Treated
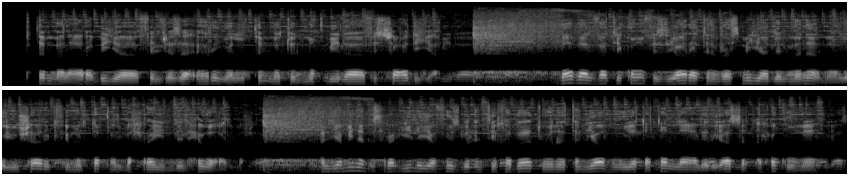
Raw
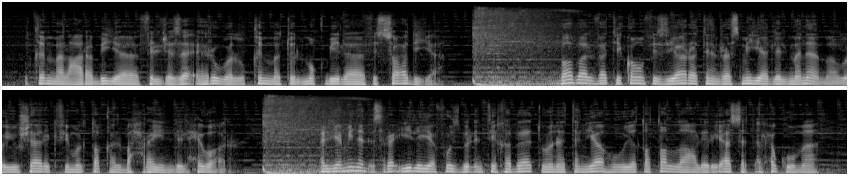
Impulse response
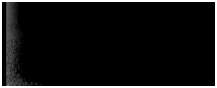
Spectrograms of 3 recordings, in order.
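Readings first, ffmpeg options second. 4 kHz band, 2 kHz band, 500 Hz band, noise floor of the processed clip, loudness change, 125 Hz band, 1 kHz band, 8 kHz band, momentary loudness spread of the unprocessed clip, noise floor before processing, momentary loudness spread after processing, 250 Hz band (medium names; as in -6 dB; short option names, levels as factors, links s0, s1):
+4.0 dB, -7.0 dB, -7.0 dB, -45 dBFS, -7.5 dB, -39.5 dB, -12.5 dB, +5.0 dB, 8 LU, -43 dBFS, 6 LU, -24.0 dB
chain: -filter_complex "[0:a]acrossover=split=9200[s0][s1];[s1]acompressor=threshold=0.00282:ratio=4:attack=1:release=60[s2];[s0][s2]amix=inputs=2:normalize=0,agate=range=0.00398:threshold=0.0282:ratio=16:detection=peak,equalizer=f=2900:w=1.5:g=-7,acrossover=split=780|3500[s3][s4][s5];[s3]flanger=delay=1.6:depth=2.7:regen=-87:speed=0.16:shape=triangular[s6];[s4]alimiter=limit=0.0631:level=0:latency=1:release=333[s7];[s5]acompressor=threshold=0.00398:ratio=6[s8];[s6][s7][s8]amix=inputs=3:normalize=0,highpass=f=610:t=q:w=4.9,aexciter=amount=13.1:drive=5.2:freq=2700,asuperstop=centerf=1100:order=12:qfactor=1,asplit=2[s9][s10];[s10]aecho=0:1:1118|2236|3354|4472:0.158|0.0666|0.028|0.0117[s11];[s9][s11]amix=inputs=2:normalize=0,volume=0.376"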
